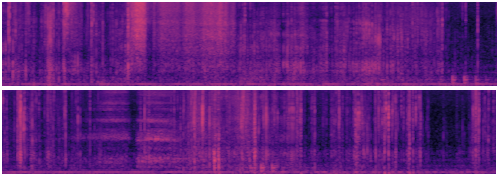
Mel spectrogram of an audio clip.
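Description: Fingertips and short painted nails tap and scratch a flattened, empty, deflated PVC vinyl beach ball lying on a table. The result is quiet, dry crinkling and scratchy rustles with soft taps and brief sharper crunches, all over a steady low hum.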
